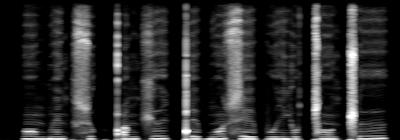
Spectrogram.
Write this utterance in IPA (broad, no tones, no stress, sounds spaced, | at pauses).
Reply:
õ b ẽ k s u k qʼ ɵ ŋ ʃ ɨ i̯ ǃ e b õ s e p u i̯ j o ǀ õ ǁ ɨ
